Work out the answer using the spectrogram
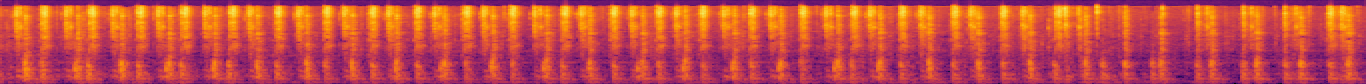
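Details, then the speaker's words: Volvo VNL with Cummins ISX: quick dry starter clicking, roughly eight a second, with no cranking; battery voltage present, starter suspected failing. "I can hear the starter clicking down there no dice"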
